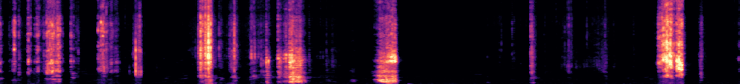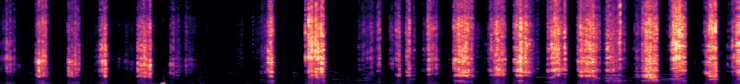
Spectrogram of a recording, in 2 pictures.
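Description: Small hand trowel scraping grout into a crack in a concrete floor and smoothing it over: short scraping strokes in clusters, several a second at times, with a pause of a few seconds about six seconds in and a shorter one around fourteen seconds.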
